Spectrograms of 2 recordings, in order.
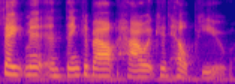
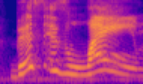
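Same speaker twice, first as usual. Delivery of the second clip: very slow, louder and higher, stretched out; scornful mock verdict; 4 semitones higher, 5 dB louder, much slower than usual. Reader reacting to lame workbook advice, drawn-out mockery. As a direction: drag out the last word in amused disgust. Mocking the workbook, breaking into laughter.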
